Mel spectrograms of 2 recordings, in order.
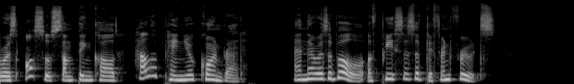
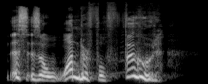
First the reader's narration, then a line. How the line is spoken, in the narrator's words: I cried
